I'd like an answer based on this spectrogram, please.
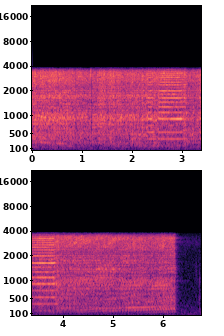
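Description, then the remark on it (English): A bus horn honks twice in two short, steady blasts over the continuous rumble and roar of the engine as the bus pulls out of the depot, then the sound cuts off abruptly. “who do we got with us on the old gospel bus tonight as we get rolling out here tonight out of the depot?”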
